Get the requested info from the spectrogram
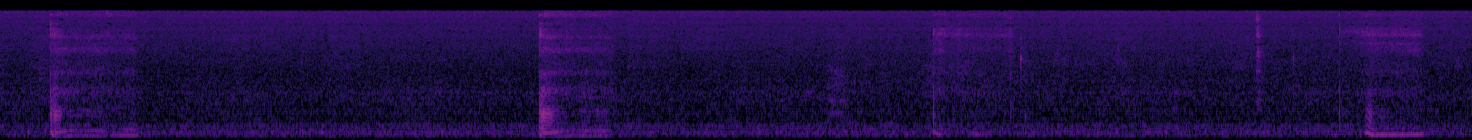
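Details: A black pug named Panpan sleeps and snores, with four drawn-out, raspy low snores spaced roughly four to five seconds apart, each starting with a sudden snort, against a hushed indoor background.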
